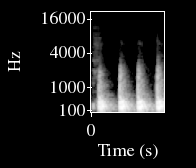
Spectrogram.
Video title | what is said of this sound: Рено электрокар отрицательный прорыв Часть 1 | c'est comme ça que ça sonne partout : comme une boîte de conserve. C'est-à-dire que vous frappez - et ce bruit se produit.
